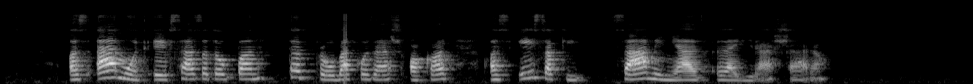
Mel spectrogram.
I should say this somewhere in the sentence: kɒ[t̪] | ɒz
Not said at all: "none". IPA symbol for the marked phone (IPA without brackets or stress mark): d̪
